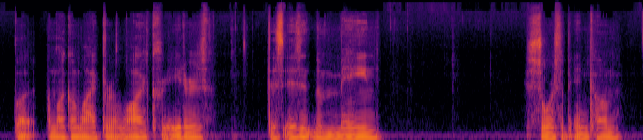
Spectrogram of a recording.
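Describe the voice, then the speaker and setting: This man has a very deep, low pitch and a dark, mellow tone that is somewhat breathy and quiet. He keeps fairly even intonation at a moderate pace. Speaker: content creator. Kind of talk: casual tutorial. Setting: at home late at night. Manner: quiet, low volume; casual slangy rambling.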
